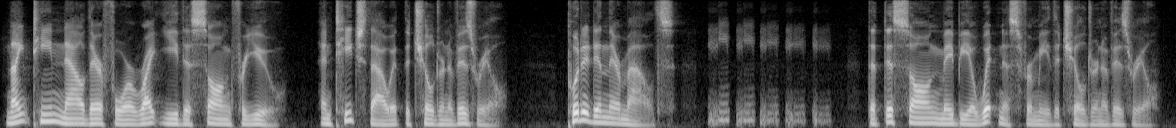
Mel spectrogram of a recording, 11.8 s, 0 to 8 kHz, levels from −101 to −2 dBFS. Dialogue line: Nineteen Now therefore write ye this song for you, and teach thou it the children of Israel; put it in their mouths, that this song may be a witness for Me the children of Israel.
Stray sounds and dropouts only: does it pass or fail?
fail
